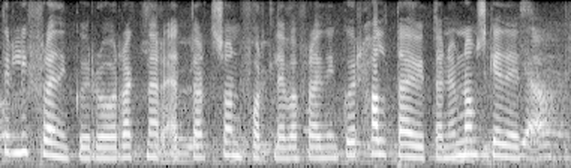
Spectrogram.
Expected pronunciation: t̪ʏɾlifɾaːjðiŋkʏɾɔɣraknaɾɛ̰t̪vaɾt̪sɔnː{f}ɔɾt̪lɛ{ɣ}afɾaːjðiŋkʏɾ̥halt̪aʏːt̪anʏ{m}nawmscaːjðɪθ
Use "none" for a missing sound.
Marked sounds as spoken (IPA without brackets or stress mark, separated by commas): f, v, m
